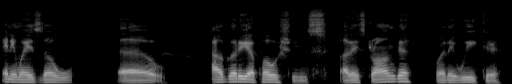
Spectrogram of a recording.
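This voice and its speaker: A man voicing a polite, simple young adventurer in a tabletop game, speaking plainly and haltingly. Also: fairly low pitch, warm tone, no room sound, studio quality, close to an everyday voice.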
